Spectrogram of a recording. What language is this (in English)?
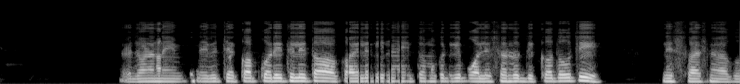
Odia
